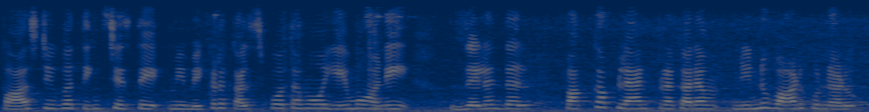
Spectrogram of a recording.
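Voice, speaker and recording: A woman voicing a calm adult man who reassures and explains steadily. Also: sits high, slight background noise. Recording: dull lo-fi with faint ambience.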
